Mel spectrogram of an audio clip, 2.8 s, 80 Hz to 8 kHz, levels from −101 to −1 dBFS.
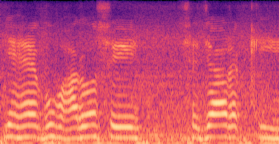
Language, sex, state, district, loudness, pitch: Hindi, female, Haryana, Rohtak, -13 LUFS, 215 Hz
